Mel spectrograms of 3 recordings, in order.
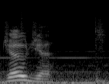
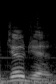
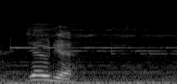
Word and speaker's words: Joja: Yo, Joja. Or Jojo, yeah. Joja, yeah. I said it right the first time. Joja.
